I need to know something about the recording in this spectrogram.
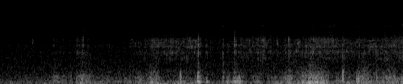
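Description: Wind buffeting the microphone, with irregular small knocks and splashes of water against a jet ski's hull. Quiet at first, then busier and louder over the last two seconds.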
